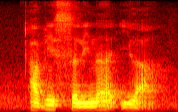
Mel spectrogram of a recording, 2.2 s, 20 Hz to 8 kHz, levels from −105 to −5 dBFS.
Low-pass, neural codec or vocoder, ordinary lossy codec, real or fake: none; none; none; real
